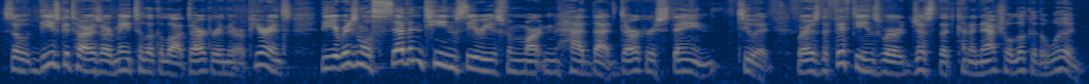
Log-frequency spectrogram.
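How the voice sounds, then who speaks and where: A man's voice: on the high side, expressive, a little fast, few pauses. A man hosting a casual guitar review, chatty and enthusiastic, with lots of fillers and tag questions.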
